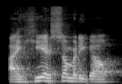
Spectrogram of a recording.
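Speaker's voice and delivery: plain reading voice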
